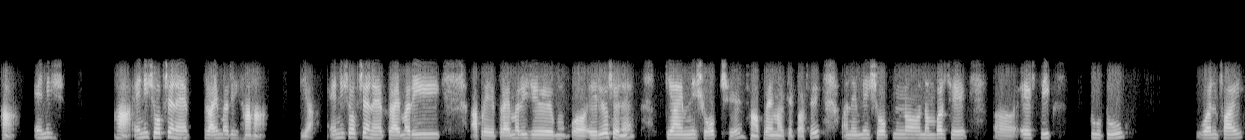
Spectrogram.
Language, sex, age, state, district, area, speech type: Gujarati, female, 30-45, Gujarat, Surat, urban, conversation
